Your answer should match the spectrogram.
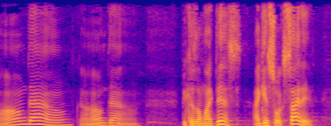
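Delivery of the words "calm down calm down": soothing, calming voice. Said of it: "my wife's like".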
